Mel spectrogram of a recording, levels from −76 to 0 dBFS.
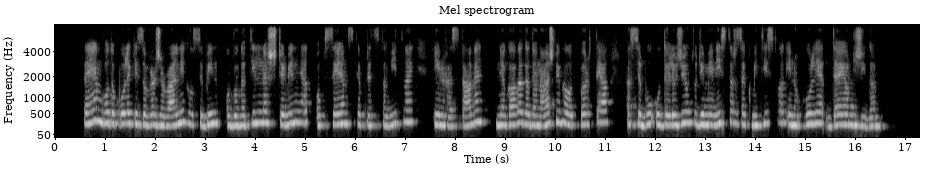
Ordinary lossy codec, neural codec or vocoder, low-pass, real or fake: Opus, 64 kbps; codec, 24 kHz, 0.9 kbps, WavTokenizer, medium speech release version 2; 7.2 kHz; fake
